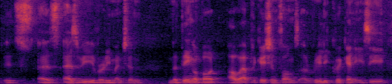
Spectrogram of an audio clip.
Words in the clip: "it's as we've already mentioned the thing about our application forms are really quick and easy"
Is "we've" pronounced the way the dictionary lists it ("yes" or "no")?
no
